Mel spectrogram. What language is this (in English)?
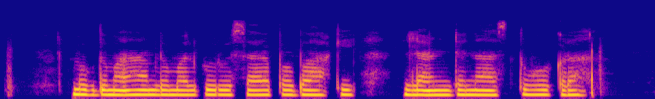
Pashto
